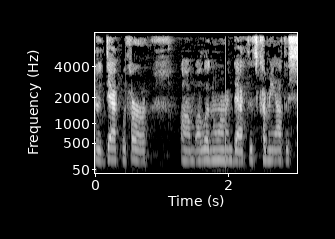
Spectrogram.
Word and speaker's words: Lenormand: I have that's Oracle's Lenormand or Lenormand, which I'm told is the correct pronunciation by Mr.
